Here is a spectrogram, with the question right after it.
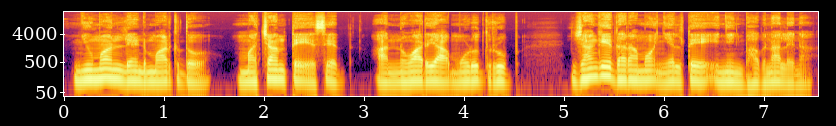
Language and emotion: Santali, sad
